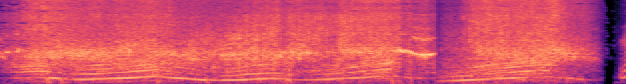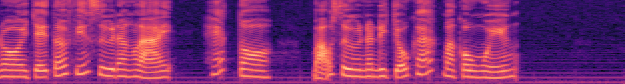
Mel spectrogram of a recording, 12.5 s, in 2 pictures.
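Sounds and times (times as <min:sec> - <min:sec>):
truck engine accelerating: 0:00.0 - 0:06.1
truck tires screeching on the road: 0:00.0 - 0:06.1
speech: 0:06.5 - 0:11.5.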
